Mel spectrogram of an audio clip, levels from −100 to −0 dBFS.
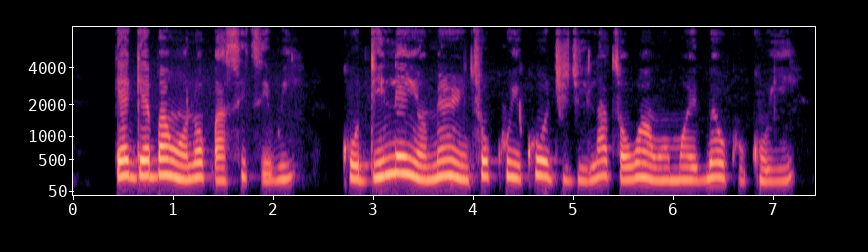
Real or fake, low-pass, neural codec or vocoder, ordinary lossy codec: real; none; none; none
